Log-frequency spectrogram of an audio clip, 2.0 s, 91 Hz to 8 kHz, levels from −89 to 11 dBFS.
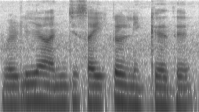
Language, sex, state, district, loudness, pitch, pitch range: Tamil, male, Tamil Nadu, Kanyakumari, -16 LUFS, 130 Hz, 125-135 Hz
